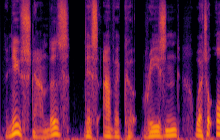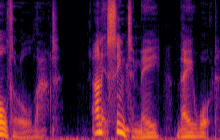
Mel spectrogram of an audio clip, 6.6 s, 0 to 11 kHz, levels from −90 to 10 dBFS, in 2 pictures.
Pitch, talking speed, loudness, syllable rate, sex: 105 Hz, 165 wpm, -19 LUFS, 5.2 syllables/s, male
